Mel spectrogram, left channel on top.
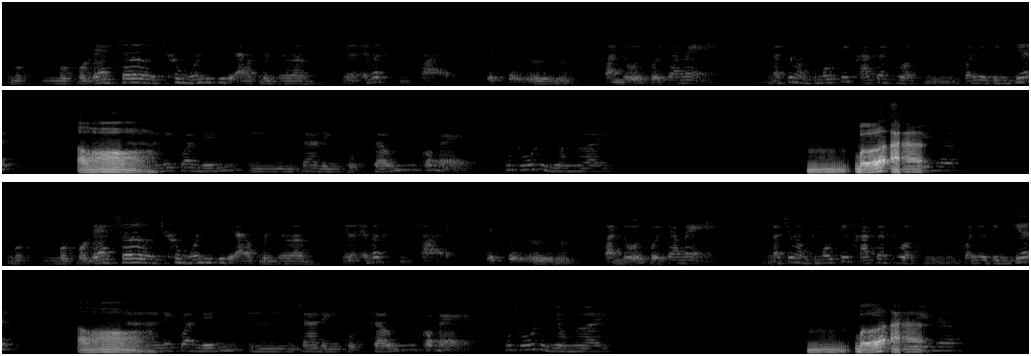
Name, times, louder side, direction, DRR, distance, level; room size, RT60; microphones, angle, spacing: voice 1, 0.0-3.1 3.4-4.5 4.8-5.7 6.0-7.1 7.6-10.3 11.5-14.9 15.3-16.3 18.9-19.8, right 2 dB, 55° right, 3.9 m, -49 dB
voice 2, 11.0-11.8 18.3-19.5, left 6 dB, 55° left, 0.4 m, -27 dB
13.0 x 7.2 x 3.8 m
head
